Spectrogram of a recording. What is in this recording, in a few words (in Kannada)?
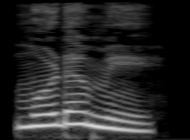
"ಮಡಿಮೆ", Kannada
